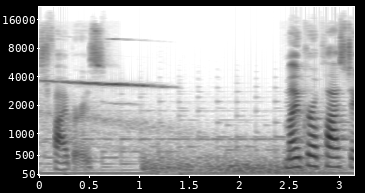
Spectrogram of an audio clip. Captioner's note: soft banging sound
